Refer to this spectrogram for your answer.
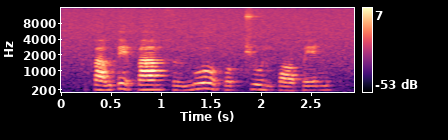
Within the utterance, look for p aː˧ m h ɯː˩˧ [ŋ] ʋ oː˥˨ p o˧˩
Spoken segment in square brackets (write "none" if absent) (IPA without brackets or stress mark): ŋ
